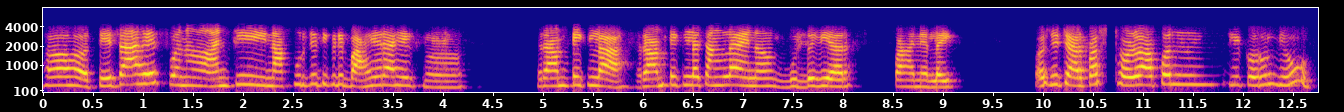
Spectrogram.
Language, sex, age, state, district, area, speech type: Marathi, female, 30-45, Maharashtra, Wardha, rural, conversation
